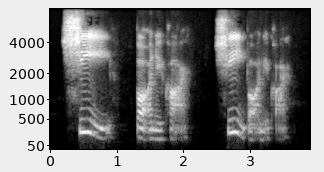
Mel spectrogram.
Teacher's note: placing the word stress on she, emphasizing she.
